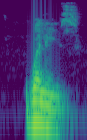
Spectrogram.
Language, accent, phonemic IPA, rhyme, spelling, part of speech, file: English, Southern England, /ˈwɛliz/, -ɛliz, wellies, noun, LL-Q1860 (eng)-wellies.wav
- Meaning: Wellington boots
